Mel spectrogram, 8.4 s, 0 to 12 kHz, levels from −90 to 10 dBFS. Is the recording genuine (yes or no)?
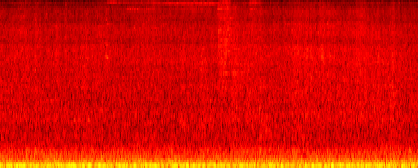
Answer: yes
